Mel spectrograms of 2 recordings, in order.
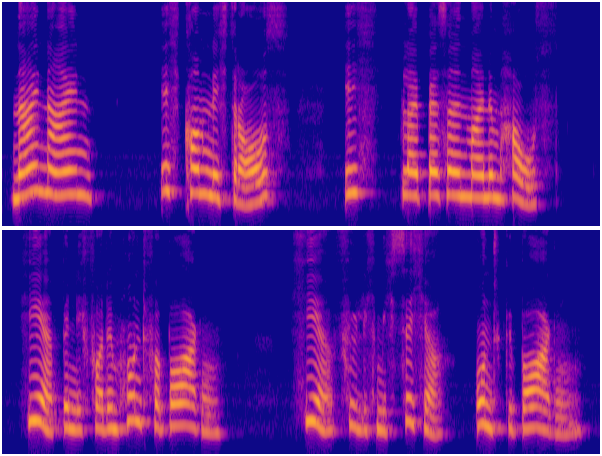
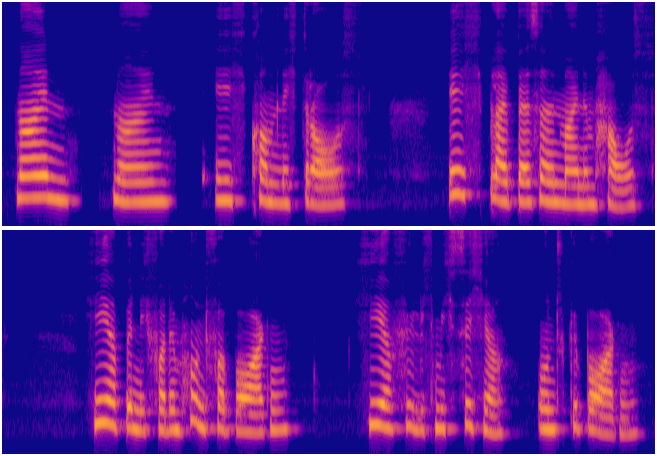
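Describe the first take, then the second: First: Scared little snail. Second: Sadly refuse, the fright turned to sorrow; sad call. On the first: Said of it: "Sie ruft aus ihrem Häuschen". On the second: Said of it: "Traurig ruft die Schnecke dem Grashüpfermädchen zu". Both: Acted.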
